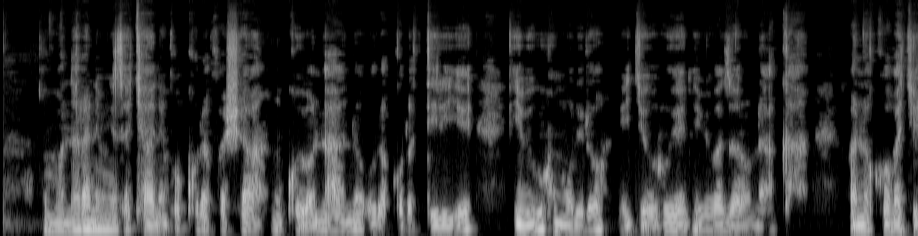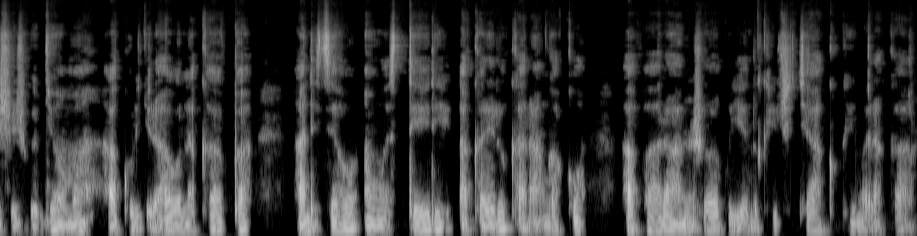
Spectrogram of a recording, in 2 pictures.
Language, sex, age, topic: Kinyarwanda, male, 25-35, government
